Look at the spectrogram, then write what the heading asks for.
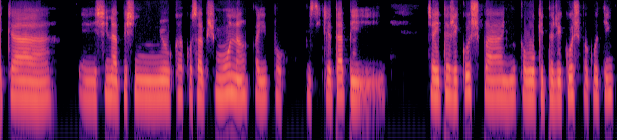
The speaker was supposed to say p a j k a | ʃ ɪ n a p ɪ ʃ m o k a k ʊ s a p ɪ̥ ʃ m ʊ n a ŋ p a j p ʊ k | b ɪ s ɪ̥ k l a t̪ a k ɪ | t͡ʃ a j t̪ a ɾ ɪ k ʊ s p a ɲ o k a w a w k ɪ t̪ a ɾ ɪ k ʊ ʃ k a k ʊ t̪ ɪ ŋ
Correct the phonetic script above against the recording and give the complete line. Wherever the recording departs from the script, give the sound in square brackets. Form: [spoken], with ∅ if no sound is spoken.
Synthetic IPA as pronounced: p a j k a | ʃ ɪ n a p ɪ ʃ [ɲ] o k a k ʊ s a p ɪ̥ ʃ m ʊ n a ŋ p a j p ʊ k | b ɪ s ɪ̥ k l a t̪ a [p] ɪ | t͡ʃ a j t̪ a ɾ ɪ k ʊ [ʃ] p a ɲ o k a w a w k ɪ t̪ a ɾ ɪ k ʊ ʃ [p] a k ʊ t̪ ɪ ŋ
